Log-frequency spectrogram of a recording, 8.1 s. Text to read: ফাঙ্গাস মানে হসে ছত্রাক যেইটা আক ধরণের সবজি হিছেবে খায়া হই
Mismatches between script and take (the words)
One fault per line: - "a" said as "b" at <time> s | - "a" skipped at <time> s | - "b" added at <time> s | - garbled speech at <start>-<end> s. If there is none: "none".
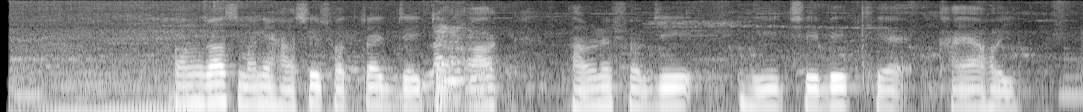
none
